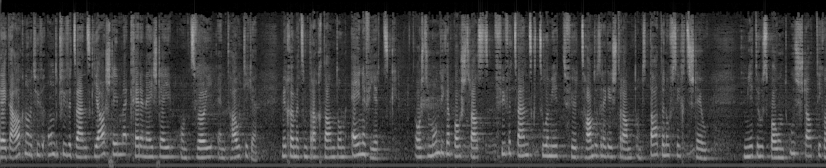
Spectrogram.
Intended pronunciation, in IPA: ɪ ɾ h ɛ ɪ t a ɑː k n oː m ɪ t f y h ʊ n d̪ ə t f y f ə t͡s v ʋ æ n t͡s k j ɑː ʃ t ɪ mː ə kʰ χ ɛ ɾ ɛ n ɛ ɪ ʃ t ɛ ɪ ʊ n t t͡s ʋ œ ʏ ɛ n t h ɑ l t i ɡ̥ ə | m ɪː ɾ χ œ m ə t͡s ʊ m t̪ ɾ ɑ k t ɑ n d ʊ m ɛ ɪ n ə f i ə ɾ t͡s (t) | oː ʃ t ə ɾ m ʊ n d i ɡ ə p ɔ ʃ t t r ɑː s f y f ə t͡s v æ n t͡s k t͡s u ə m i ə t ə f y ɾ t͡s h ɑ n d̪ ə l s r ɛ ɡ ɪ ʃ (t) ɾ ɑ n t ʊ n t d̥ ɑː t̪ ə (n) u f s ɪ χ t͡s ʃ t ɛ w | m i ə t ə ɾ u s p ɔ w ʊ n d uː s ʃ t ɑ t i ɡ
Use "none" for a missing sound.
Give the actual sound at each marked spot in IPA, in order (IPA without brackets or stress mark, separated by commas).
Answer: k, t, n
